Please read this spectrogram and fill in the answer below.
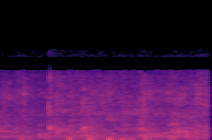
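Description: Quiet room with faint shuffling and a few soft knocks as a toddler moves across the carpet and drops onto a blanket, with one sharper click about half a second in.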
